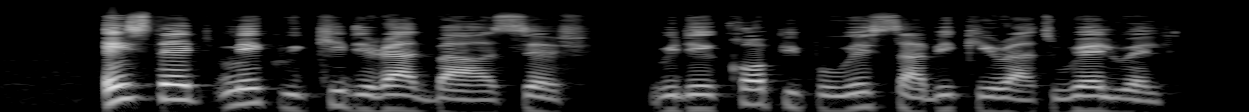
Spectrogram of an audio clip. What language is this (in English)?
Nigerian Pidgin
